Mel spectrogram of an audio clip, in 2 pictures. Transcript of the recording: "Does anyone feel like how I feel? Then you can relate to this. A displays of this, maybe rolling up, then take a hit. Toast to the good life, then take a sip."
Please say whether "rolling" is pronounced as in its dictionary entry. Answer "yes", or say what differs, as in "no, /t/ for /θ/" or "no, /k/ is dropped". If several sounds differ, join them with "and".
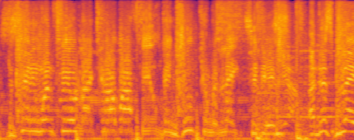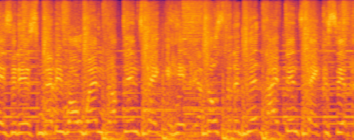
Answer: no, /w/ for /ɹ/ and /l/ is dropped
